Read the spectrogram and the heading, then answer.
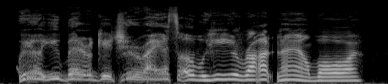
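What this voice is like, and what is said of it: Southern backwoods sheriff accent. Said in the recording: “Every time there's a sort of a ignorant, backwoods sheriff, they have a Southern accent.”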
